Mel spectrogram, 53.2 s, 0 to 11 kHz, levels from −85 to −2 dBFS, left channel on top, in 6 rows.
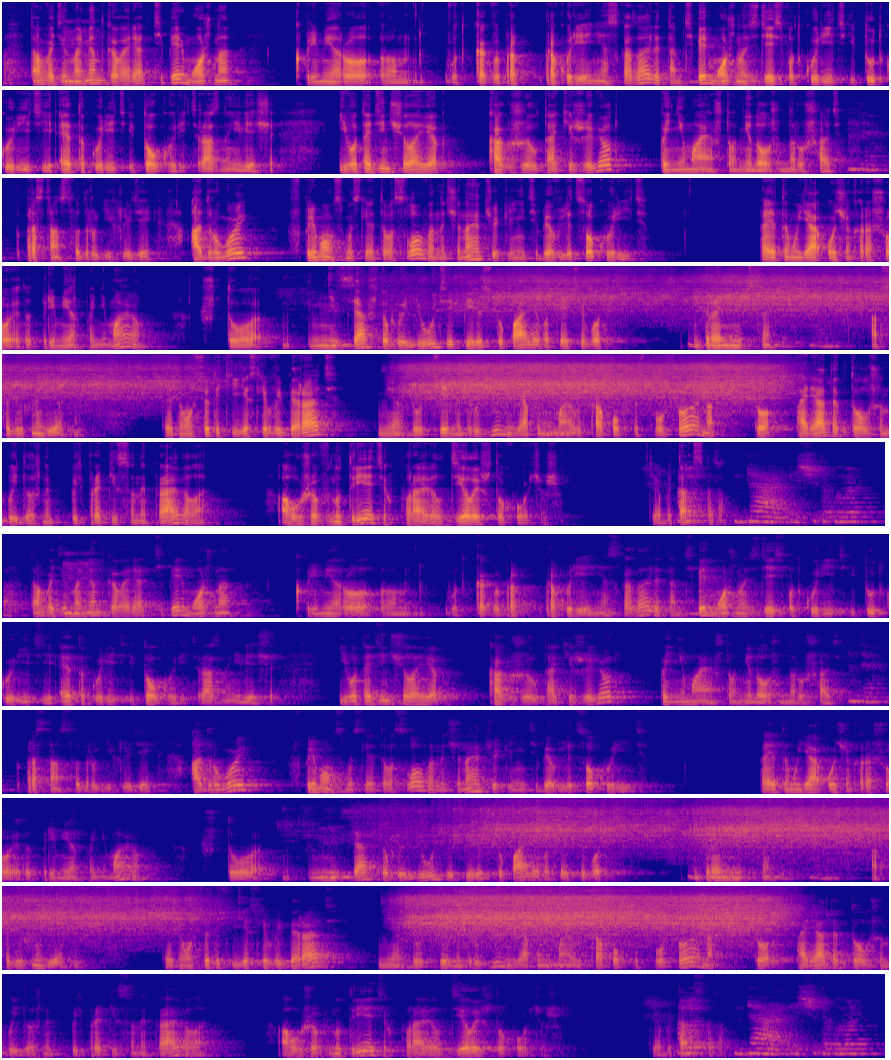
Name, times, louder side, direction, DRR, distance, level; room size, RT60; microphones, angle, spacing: voice 1, 0.0-2.3 3.0-4.2 4.4-5.2 5.4-8.3 8.6-10.0 10.3-12.0 12.2-13.2 13.7-15.0 15.5-17.2 18.0-20.2 20.6-24.2 25.3-28.0 28.6-29.2 29.7-32.6 33.5-34.3 35.4-36.3 36.5-36.7 37.1-38.8 39.2-46.4 47.1-49.9 50.8-51.2, left 5 dB, 55° left, 16 dB, 0.4 m, -33 dB
voice 2, 0.6-0.9 6.9-7.2 17.3-17.7 29.8-30.3 33.5-33.9 34.2-35.0 40.8-41.3 50.7-51.3 51.7-52.9, equal, 5° left, -5 dB, 2.5 m, -43 dB
sound 1, 30.1-37.8 39.3-43.7, right 2 dB, 65° right, 3.6 m, -34 dB
10.0 x 5.2 x 5.2 m, 0.84 s
head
